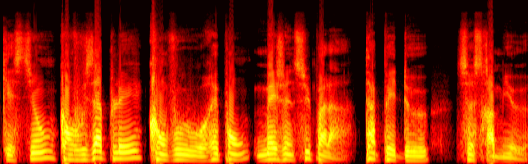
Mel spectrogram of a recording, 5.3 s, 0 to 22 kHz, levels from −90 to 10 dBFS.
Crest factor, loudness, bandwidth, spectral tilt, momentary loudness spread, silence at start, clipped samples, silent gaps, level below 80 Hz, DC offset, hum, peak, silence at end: 14 dB; -13 LUFS; 13.5 kHz; -6 dB/octave; 7 LU; 0.05 s; 0.8%; none; -52 dBFS; under 0.1%; none; 0 dBFS; 0 s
